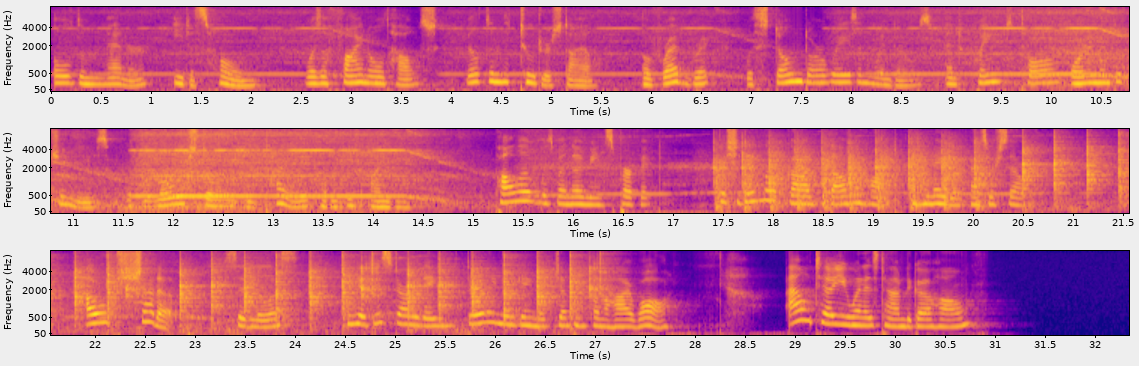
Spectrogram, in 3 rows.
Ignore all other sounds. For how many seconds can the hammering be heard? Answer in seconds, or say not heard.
10 s.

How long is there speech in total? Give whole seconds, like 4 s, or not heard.
29 s.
